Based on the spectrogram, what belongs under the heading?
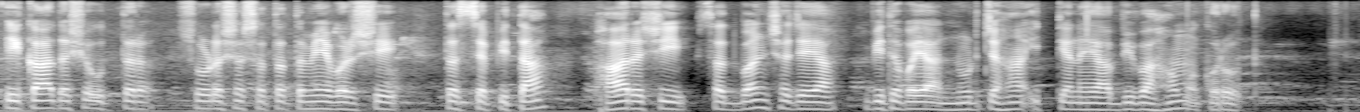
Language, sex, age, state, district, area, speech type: Sanskrit, male, 18-30, Odisha, Bargarh, rural, read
